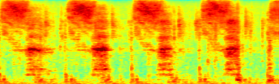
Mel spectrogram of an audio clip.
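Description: A man panting and grunting hard in a fast, even rhythm, about two breaths a second, in time with his leg strokes against an upright rowing machine's hydraulic shock during an all-out Tabata sprint.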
